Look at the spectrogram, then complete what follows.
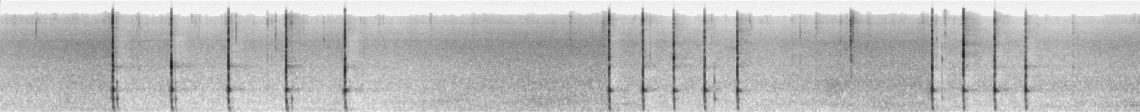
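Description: Chopping into a log with a blade: sharp, ringing strikes in three runs of four or five blows, about two to three a second.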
